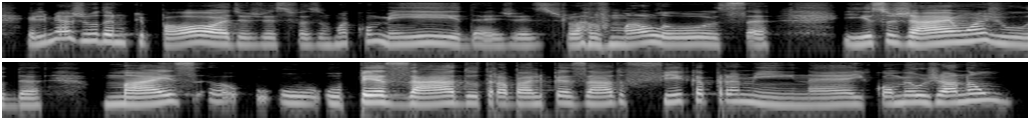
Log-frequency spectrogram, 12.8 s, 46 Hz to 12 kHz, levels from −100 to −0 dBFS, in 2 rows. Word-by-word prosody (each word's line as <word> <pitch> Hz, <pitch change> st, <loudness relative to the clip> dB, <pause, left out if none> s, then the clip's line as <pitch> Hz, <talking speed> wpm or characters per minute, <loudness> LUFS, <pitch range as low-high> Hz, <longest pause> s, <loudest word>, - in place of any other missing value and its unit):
ele 185 Hz, +3 st, -9 dB
me 320 Hz, -, -6 dB
ajuda 260 Hz, -7 st, -3 dB
no 220 Hz, -, -10 dB
que 225 Hz, -2 st, -15 dB
pode, 190 Hz, +1 st, +3 dB
às 175 Hz, -, -16 dB
vezes 175 Hz, -1 st, -13 dB
fazer 170 Hz, 0 st, -16 dB
uma 190 Hz, +3 st, -13 dB
comida, 195 Hz, -5 st, -7 dB
às 160 Hz, -, -16 dB
vezes 165 Hz, 0 st, -14 dB
lava 175 Hz, 0 st, -6 dB
uma 180 Hz, +3 st, -3 dB
louça, 180 Hz, -4 st, -7 dB, 0.4 s
e 180 Hz, +2 st, -9 dB
isso 205 Hz, +3 st, -2 dB
já 190 Hz, 0 st, +8 dB
é 220 Hz, -, +8 dB
uma 250 Hz, +3 st, +1 dB
ajuda, 175 Hz, -, -7 dB, 0.4 s
mas, 190 Hz, +5 st, +3 dB
ah, -, -, -11 dB
o 340 Hz, 0 st, -18 dB, 0.3 s
o 200 Hz, -, -8 dB
o -, -, -11 dB
pesado, 200 Hz, -1 st, +6 dB
o -, -, -12 dB
trabalho 190 Hz, -1 st, -2 dB
pesado 200 Hz, +1 st, -2 dB
fica 245 Hz, +3 st, -7 dB
para 250 Hz, -1 st, -5 dB
mim, 185 Hz, -7 st, -10 dB
né, 175 Hz, +2 st, -7 dB
e 185 Hz, -, -13 dB
como 195 Hz, +3 st, -7 dB
eu 225 Hz, 0 st, -3 dB
já 215 Hz, 0 st, +3 dB
não 265 Hz, +1 st, -4 dB
195 Hz, 185 wpm, -22 LUFS, 180-220 Hz, 0.4 s, já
